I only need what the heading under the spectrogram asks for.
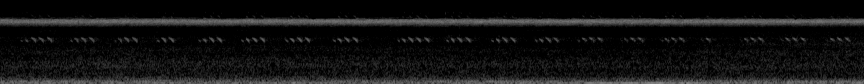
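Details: Steady cricket chirping, pulsed trills of three or four beats recurring about twice per second without a break, above a continuous high whine and faint low hum.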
